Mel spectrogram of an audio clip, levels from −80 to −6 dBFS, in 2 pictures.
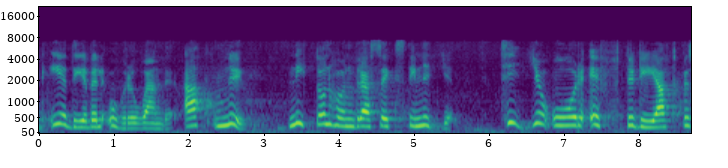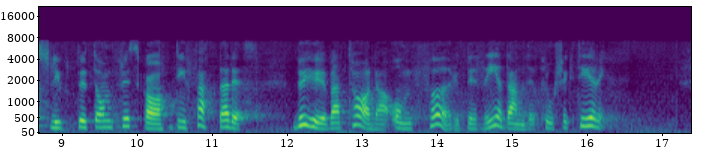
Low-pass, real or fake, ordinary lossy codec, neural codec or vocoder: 7.2 kHz; fake; none; codec, 16 kHz, 2 kbps, X-Codec, WavLM features, trained on Multilingual LibriSpeech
